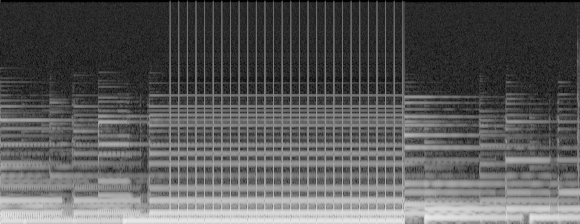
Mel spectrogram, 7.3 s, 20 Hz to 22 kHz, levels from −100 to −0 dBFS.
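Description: A broken-record loop runs from 2.12 to 5.05 s: a 108 ms fragment repeats exactly, back to back, 27 times, giving a rapid stutter. The likely cause is a stalled player or stream resending its last held fragment, so the intended audio there is lost.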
